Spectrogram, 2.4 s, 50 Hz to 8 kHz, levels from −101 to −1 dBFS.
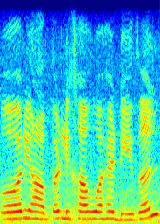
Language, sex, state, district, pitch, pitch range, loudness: Hindi, female, Haryana, Rohtak, 245 Hz, 230-250 Hz, -16 LUFS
